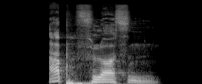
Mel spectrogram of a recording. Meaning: first/third-person plural dependent preterite of abfließen
- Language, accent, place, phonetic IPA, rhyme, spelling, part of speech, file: German, Germany, Berlin, [ˈapˌflɔsn̩], -apflɔsn̩, abflossen, verb, De-abflossen.ogg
